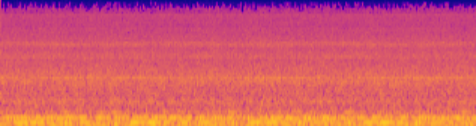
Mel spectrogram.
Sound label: whine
